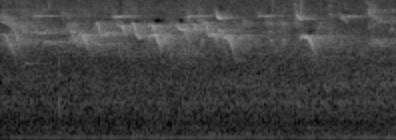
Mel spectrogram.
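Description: Small songbirds chirping and singing, a quick run of short high notes that sweep downward, over a faint steady low hum.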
